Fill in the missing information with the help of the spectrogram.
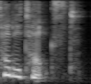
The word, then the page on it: teletext: British English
